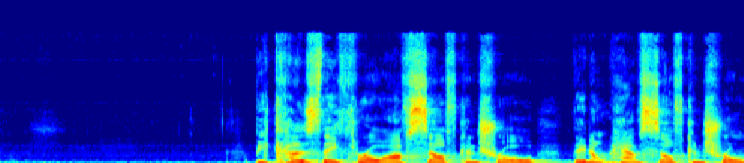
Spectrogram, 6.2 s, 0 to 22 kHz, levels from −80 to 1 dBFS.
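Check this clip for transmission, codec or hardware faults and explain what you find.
No transmission, codec or hardware faults turned up here.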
